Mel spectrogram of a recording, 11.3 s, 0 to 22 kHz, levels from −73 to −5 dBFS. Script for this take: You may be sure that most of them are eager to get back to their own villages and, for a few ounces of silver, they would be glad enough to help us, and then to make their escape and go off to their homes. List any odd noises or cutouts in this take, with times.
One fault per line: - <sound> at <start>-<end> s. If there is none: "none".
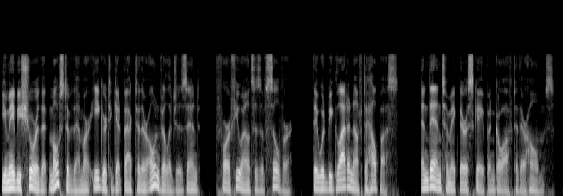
none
